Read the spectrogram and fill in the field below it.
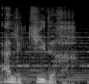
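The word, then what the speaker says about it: Al-Khidr: Et bien, l'histoire nous apprend que son nom est Alcadre, prononcé Alchidre et il était l'homme le plus savant durant cette période.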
